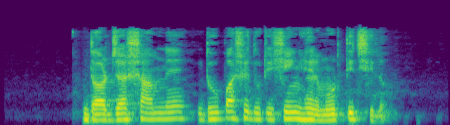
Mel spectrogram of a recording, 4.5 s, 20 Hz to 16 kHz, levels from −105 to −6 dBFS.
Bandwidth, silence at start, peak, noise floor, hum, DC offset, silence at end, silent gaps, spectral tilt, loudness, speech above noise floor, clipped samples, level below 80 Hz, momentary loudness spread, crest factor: 7.8 kHz; 0.8 s; -2 dBFS; -80 dBFS; none; under 0.1%; 0.6 s; none; -4.5 dB/octave; -17 LUFS; 63 dB; under 0.1%; -52 dBFS; 9 LU; 16 dB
